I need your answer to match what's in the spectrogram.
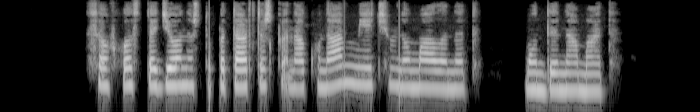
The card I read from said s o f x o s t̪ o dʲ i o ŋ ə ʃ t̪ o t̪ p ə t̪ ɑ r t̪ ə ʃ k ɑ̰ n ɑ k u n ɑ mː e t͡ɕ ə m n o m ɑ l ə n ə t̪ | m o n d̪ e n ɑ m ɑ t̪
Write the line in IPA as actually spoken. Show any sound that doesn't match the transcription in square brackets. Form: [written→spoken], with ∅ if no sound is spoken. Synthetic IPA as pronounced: s o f x o s t̪ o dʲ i o [ŋ→n] ə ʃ t̪ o [t̪→∅] p ə t̪ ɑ r t̪ ə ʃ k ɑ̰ n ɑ k u n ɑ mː e t͡ɕ ə m n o m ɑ l ə n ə t̪ | m o n d̪ e n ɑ m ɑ t̪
